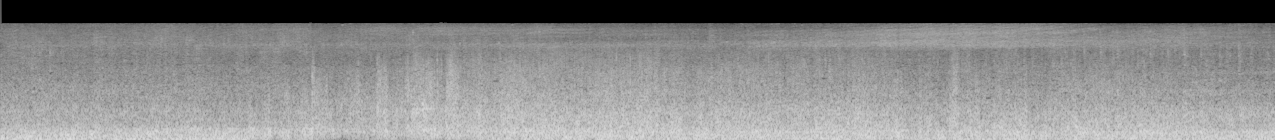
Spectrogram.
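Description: Freight cars of a long manifest train rolling past on the rails, a steady rolling rattle of wheels and car bodies, with a few sharp clanks about three to four seconds in and again near ten seconds.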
